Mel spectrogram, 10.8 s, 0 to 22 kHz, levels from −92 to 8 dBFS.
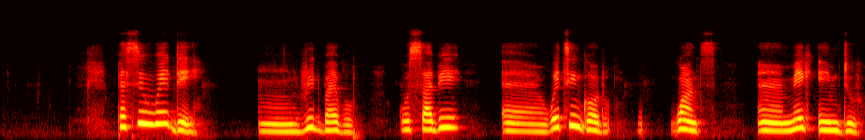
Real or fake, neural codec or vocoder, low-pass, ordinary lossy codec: real; none; 7.2 kHz; Opus, 24 kbps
